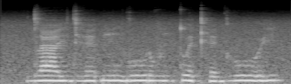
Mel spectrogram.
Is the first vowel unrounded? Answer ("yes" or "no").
yes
